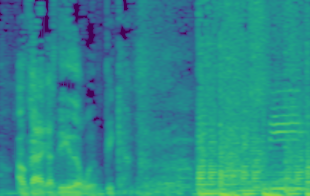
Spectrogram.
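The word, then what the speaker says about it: Łempicka: també coneguda com Tamara de Güempica, perquè, a veure, la L de l'Empica sí. es pronuncia Güempica. – Ué. Té aquesta Ué. ratlleta com el Boitila, com el papa.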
